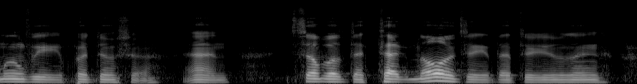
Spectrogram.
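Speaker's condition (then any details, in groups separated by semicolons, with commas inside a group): ALS, speech-generating device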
